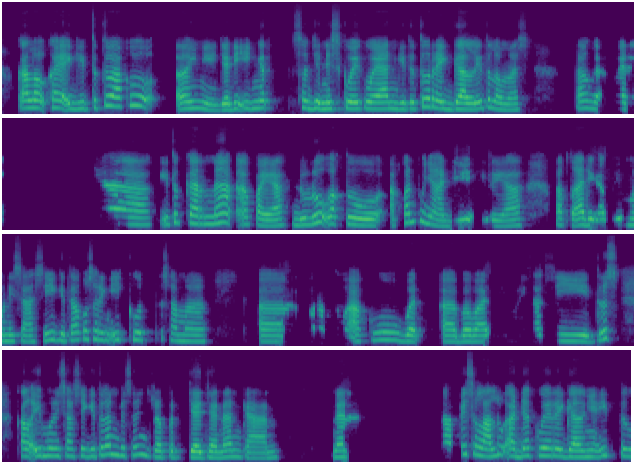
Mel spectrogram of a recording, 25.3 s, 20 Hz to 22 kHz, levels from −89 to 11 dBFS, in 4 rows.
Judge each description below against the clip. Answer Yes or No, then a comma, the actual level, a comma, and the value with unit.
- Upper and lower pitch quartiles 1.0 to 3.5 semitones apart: Yes, average, 3.2 semitones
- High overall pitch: Yes, high, 235 Hz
